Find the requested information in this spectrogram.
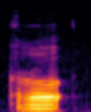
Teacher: Ro-nya ini dihukumi tafkhim atau tebal karena ro di sini berbaris patah ya.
